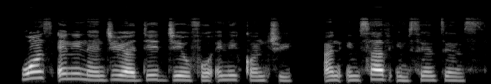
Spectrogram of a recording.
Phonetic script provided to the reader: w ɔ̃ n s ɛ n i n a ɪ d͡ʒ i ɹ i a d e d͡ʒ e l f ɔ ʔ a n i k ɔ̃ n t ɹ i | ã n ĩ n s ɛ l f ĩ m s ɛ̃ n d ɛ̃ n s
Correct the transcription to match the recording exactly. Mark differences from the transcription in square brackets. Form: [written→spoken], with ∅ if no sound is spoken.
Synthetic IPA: w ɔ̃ n s ɛ n i n a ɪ d͡ʒ i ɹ i a d e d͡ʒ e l f ɔ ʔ [a→ɛ] n i k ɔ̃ n t ɹ i | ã n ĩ [n→m] s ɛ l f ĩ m s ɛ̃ n [d→t] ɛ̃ n s

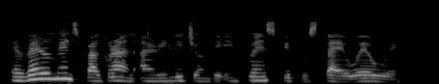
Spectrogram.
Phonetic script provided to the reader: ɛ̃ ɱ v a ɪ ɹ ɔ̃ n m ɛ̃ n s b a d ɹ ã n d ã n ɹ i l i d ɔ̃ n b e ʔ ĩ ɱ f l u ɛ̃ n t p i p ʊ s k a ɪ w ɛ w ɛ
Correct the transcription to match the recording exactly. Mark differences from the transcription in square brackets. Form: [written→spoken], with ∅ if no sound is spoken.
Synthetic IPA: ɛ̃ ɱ v a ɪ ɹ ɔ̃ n m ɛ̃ n [s→t] b a [d→ɡ] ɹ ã n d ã n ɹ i l i [d→d͡ʒ] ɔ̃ n [b→d] e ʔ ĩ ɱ f l u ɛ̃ n [t→s] p i p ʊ s k a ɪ w ɛ w ɛ

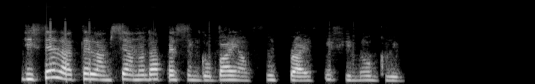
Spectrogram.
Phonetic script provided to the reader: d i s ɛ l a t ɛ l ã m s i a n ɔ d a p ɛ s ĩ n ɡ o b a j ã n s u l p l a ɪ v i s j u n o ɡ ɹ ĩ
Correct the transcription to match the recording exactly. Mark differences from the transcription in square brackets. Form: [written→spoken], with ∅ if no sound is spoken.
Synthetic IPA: d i s ɛ l a t ɛ l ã m s [i→e] a n ɔ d a p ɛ s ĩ n ɡ o b a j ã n [s→f] u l p [l→ɹ] a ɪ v i [s→f] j u n o ɡ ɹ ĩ

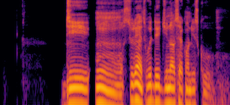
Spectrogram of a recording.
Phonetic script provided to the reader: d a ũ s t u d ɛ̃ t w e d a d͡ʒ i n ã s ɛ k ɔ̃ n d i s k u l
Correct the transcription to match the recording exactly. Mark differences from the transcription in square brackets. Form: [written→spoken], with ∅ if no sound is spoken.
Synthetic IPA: d [a→i] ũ s t u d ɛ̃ t w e d [a→e] d͡ʒ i n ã s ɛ k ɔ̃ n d i s k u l

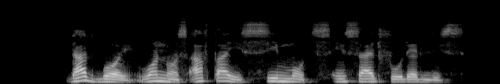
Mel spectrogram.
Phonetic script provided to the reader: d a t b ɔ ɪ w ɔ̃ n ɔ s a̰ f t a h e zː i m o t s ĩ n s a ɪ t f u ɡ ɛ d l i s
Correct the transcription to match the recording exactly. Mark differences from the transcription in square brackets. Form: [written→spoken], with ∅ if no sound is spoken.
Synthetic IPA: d a t b ɔ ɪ w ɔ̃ n ɔ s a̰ f t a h [e→i] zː i m o t s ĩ n s a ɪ [t→d] f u [ɡ→d] ɛ d l i s

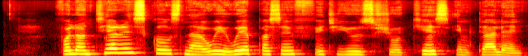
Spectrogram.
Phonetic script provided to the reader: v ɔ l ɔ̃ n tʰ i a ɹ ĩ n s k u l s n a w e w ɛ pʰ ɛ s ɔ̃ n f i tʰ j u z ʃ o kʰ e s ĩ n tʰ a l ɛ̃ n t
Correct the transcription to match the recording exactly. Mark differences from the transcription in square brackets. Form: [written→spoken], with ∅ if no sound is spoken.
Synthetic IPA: v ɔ l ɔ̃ n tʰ i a ɹ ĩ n s k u l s n a w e w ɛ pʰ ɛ s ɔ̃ n f i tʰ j u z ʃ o kʰ e s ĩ n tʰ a l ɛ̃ n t

